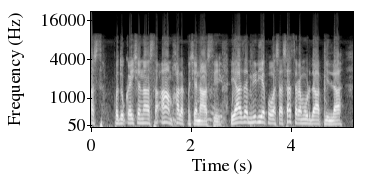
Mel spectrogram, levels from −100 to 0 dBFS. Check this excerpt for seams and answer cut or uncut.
cut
